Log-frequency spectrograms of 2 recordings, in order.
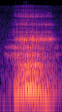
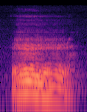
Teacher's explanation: Here's how to do it. The sound r is made with the tip of the tongue vibrating on the roof of the mouth, r, whereas the softer r sound is made by making your tongue kind of U-shaped and producing a softer vibration.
